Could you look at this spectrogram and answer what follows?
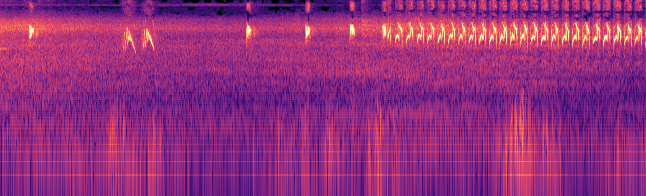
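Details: Afternoon song of a sogon, used to train captive birds: scattered thin high notes and paired slurs, then a sustained fast trill of very high, evenly repeated chips, with faint low rumbling.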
